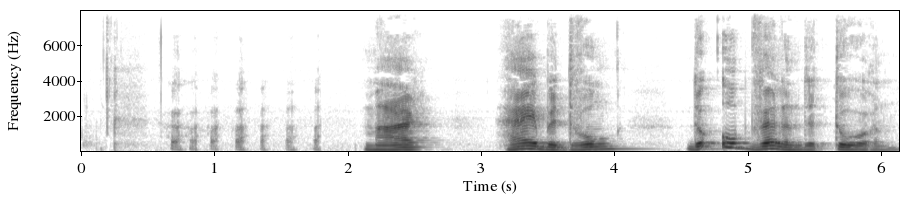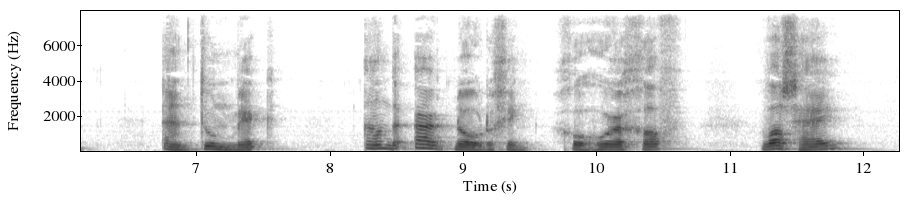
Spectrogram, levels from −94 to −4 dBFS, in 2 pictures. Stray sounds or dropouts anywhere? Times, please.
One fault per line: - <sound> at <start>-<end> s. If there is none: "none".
- laugh at 0.6-1.8 s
